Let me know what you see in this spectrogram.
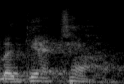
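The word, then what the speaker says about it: Leggero: Is that how you say it, Legato? No, Legato. That's how we say it.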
